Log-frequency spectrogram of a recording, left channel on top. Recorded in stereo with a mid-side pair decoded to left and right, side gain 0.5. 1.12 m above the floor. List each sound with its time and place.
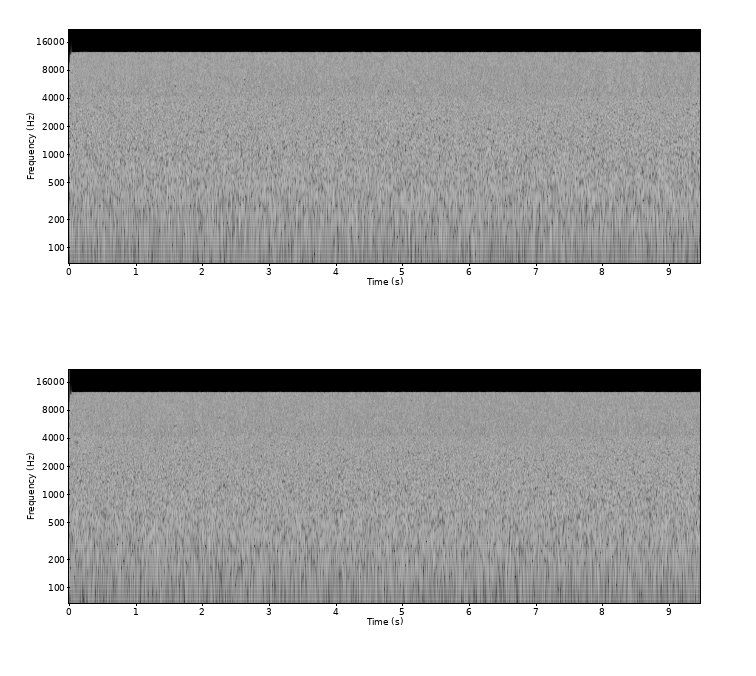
Only background noise.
